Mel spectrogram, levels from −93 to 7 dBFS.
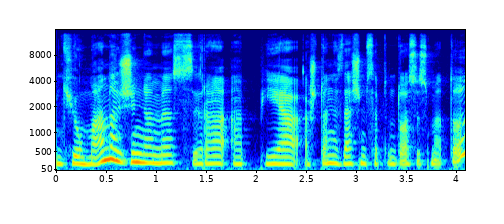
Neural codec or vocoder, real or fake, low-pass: none; real; 14.4 kHz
